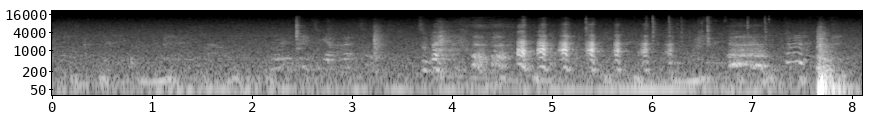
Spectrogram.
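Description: A woman laughing in a quick run of short, evenly spaced bursts, with a brief single thump near the end.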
